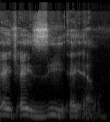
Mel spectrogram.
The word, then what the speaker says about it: Chazal: the title of today the way we can pronounce kazal in English is c h a Z A L. Okay. So it sounds the way it sounds.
